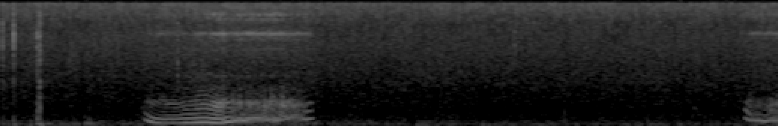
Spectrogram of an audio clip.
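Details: Indoors, a dozing Pekingese with whites of its eyes showing lets out one long, nasal, rattling snore, rising then falling over almost two seconds, followed by near silence and the start of the next snore at the end.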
